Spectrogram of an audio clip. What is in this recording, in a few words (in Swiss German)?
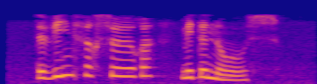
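"winversueche", Alsace Bas Rhin; vin; goûter le vin avec le nez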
